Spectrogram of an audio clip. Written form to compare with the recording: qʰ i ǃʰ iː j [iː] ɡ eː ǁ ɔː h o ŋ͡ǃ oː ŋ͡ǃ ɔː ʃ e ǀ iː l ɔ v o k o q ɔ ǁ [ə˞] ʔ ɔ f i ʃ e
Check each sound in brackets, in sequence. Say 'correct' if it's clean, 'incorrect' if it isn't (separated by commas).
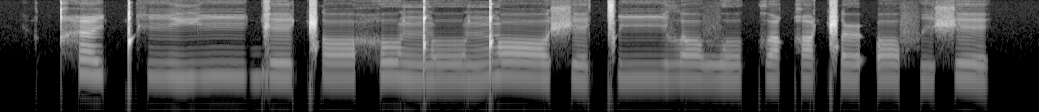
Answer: correct, correct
